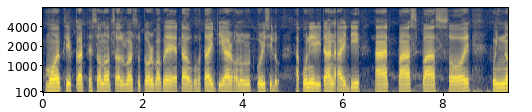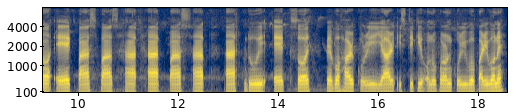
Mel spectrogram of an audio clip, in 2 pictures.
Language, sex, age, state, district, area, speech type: Assamese, male, 18-30, Assam, Sivasagar, rural, read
